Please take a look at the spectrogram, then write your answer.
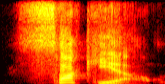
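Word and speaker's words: Sachiel: in the next episode is sakel though it's spelled s a s a c h i e l I had to double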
